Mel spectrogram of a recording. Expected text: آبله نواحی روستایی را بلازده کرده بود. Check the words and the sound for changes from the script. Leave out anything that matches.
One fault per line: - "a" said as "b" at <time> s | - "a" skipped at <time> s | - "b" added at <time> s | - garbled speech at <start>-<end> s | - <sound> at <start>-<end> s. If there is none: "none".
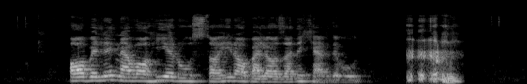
- throat clearing at 4.1-4.7 s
